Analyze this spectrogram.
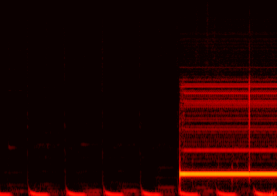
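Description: A steady, loud telephone tone cuts in about two-thirds through as a caller is rung back. Beneath it and before it, a regular low thumping beat runs throughout.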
